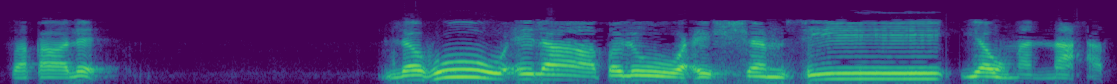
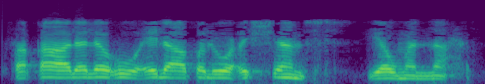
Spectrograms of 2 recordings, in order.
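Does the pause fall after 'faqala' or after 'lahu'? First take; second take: after faqala; after lahu. First: The pause comes after the word faqala. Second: The pause comes after the word lahu. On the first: He has time until sunrise on the day of sacrifice. The speaker calls it right. "النقطتين شارحة تنحط وين تنحط؟ ورا قال قبل له" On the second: He told him: until sunrise on the day of sacrifice. The speaker calls it wrong. "قد تقرأ بالشكل المذكور يعني فقال له، ثم نقطتين شارحة"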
